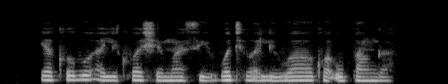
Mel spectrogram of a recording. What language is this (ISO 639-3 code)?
swa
